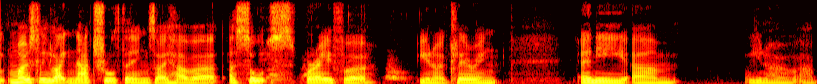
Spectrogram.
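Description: A woman with a husky, low-toned voice, answering interview questions as a voice actor guest, thoughtful and often restarting her sentences. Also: a little mellow, dry recording.

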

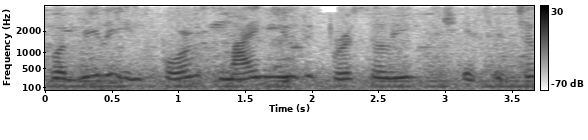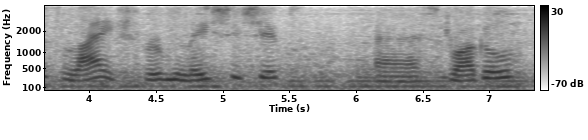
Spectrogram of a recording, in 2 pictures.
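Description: A man's voice: medium pitch, animated, unhurried, creaky, crowd noise. A man from Switzerland, a musician answering interview questions in a reflective, hesitant way and often repeating words. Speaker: musician guest. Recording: tinny phone line with noise.

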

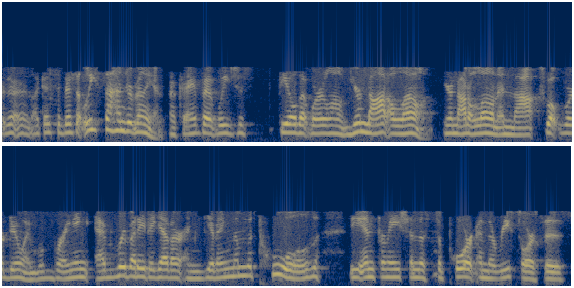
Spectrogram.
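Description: A woman's voice: mid-range voice, slightly rough. A woman hosting a live radio talk show, rambling as she loses her train of thought and laughing at herself. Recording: tinny phone-like line.

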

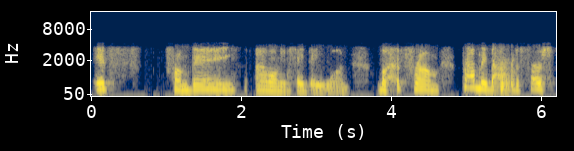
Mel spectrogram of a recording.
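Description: A man from Barbados, a guest and author, telling his life story in a relaxed way, repeating words as he thinks and giving homely examples. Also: high voice, measured pace. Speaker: guest, author and marriage minister. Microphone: phone. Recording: tinny phone line.

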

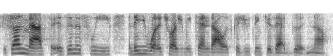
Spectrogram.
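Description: A woman's voice: low voice, steady tone, fairly quick, dry recording. A woman speaking in an emphatic, instructive way in an opinionated talk show discussion, repeating phrases for stress. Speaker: co-host of a spoken word business show; spoken word artist. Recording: muffled narrowband phone-line sound.

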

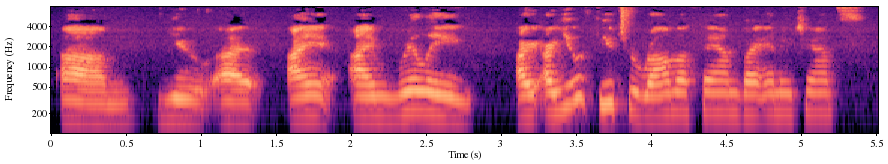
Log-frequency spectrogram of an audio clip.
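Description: A woman's voice: mid-range voice, no room sound. A woman hosting a casual podcast interview, feeling her way through questions with many false starts. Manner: halting, hesitant phrasing with repeated false starts.

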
